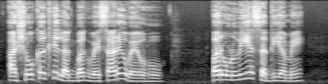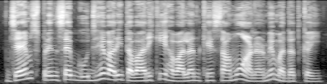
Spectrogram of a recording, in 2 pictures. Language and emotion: Sindhi, neutral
